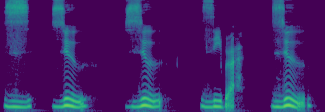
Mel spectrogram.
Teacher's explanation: esta Igualmente es voiced Entonces qué significa que hay una vibración es como hacer una s pero nuestra garganta tiene que vibrar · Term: la Z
